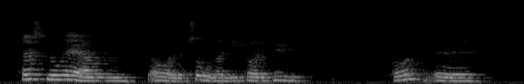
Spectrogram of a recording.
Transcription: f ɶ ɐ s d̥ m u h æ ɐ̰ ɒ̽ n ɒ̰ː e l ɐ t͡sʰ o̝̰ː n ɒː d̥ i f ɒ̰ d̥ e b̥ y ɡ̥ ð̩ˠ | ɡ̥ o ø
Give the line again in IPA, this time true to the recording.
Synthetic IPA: f ɶ ɐ s d̥ n u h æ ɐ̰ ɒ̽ m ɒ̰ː e l ɐ t͡sʰ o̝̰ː n ɒ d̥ i f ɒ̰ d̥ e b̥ y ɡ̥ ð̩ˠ | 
